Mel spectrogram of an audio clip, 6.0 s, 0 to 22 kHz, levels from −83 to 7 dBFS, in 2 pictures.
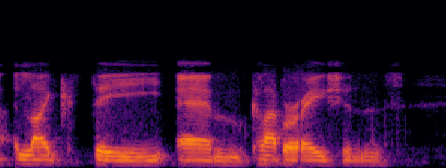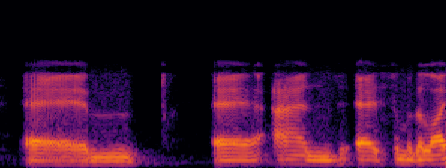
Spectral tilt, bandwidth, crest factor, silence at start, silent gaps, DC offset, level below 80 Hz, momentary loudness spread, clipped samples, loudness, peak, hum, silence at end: -10 dB/octave; 5.2 kHz; 16 dB; 0 s; none; under 0.1%; -62 dBFS; 9 LU; under 0.1%; -22 LUFS; -6 dBFS; none; 0 s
